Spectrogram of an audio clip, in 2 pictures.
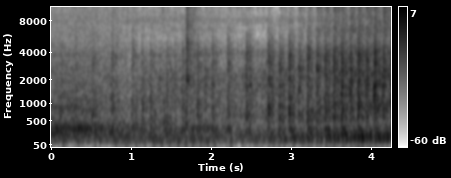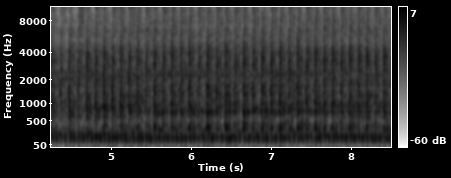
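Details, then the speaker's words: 2007 Mini Cooper S R56 with JCW Stage 1, about 60,000 miles, cold start after sitting overnight: lumpy idle stumbling about three pulses a second, as if firing on two cylinders; check engine light on. Owner suspects the HPFP and will try spark plugs. "This is a cold start. It's been sitting overnight. It just can't get up to speed."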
